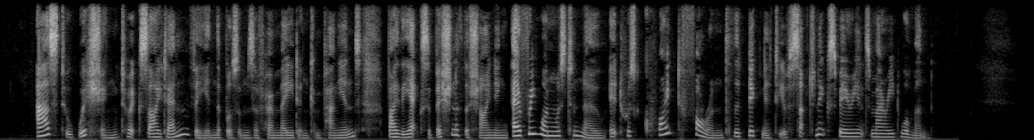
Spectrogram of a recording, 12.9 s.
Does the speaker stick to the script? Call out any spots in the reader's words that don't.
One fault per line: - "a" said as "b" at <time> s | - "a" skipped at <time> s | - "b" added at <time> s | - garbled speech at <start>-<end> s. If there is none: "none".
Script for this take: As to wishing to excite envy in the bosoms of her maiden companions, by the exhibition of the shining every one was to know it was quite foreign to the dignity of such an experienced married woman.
none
